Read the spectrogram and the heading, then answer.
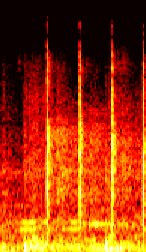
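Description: A few sharp hand claps from one person giving a small round of applause, about four, spaced unevenly over a second and a half, each a bright crisp smack with a low murmur of background noise between them.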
